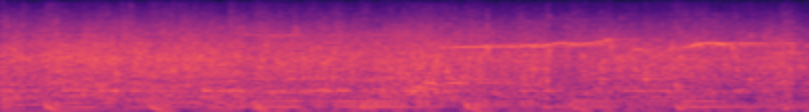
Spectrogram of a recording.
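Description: An audience applauding over background music.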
